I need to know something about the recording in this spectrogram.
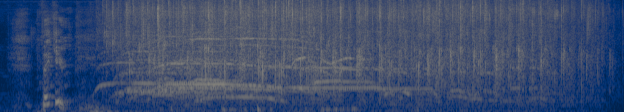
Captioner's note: audience applause and cheers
